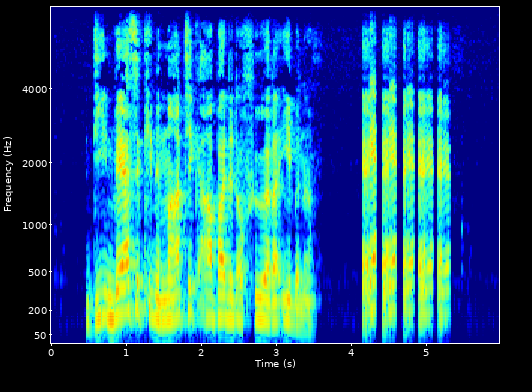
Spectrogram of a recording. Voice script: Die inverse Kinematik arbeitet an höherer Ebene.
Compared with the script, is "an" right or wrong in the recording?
wrong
